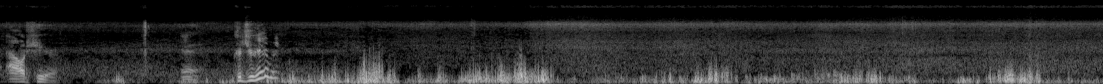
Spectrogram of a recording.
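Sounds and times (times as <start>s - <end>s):
speech: 0.1s - 4.8s
lake waves lapping on beach: 2.4s - 11.0s.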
